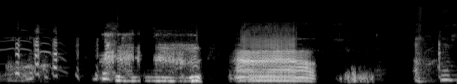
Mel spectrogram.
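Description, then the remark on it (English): A man doing his best bear impression makes a series of rough, throaty growls and grunts, including one long, loud sustained growl in the middle, followed by a few shorter bursts. “He's got to do his best bear.”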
